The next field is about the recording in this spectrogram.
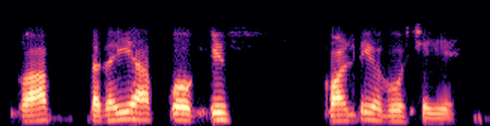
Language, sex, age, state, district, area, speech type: Urdu, male, 18-30, Uttar Pradesh, Saharanpur, urban, conversation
